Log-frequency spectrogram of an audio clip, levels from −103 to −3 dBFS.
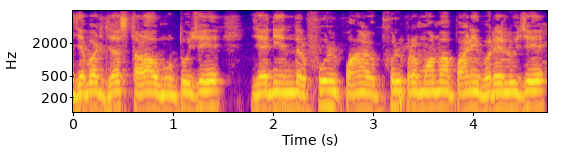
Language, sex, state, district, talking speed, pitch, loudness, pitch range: Gujarati, male, Gujarat, Gandhinagar, 140 wpm, 125 Hz, -13 LUFS, 120-130 Hz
